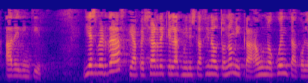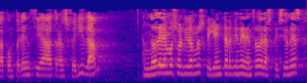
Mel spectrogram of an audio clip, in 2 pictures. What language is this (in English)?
Spanish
